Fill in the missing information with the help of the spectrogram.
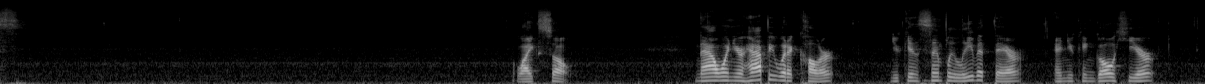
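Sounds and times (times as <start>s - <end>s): computer mouse clicks: 1.0s - 2.0s, 2.7s - 2.9s, 8.5s - 8.8s, 11.5s - 12.0s.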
